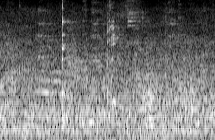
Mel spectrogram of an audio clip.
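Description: Dining-room ambience: a steady hum of background chatter, with a single clink of tableware a little over half a second in.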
